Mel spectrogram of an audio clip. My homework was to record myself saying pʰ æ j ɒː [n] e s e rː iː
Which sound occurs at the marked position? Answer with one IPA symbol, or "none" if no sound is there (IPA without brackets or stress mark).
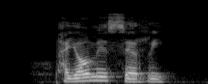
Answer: m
